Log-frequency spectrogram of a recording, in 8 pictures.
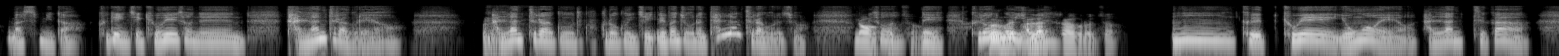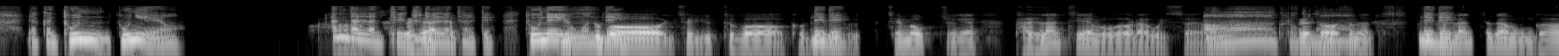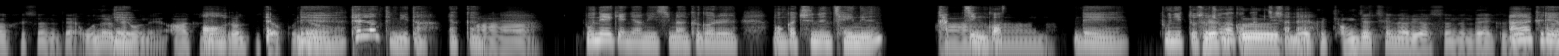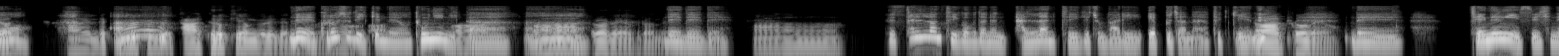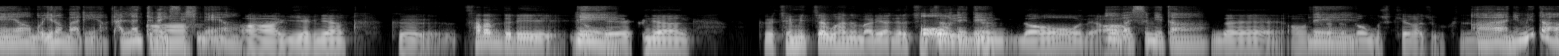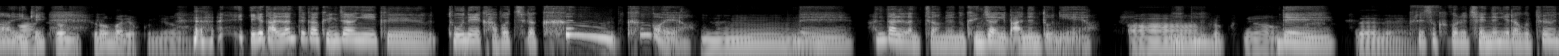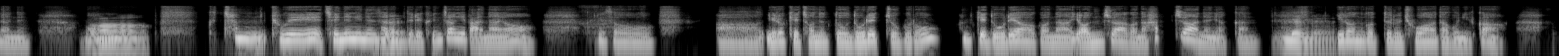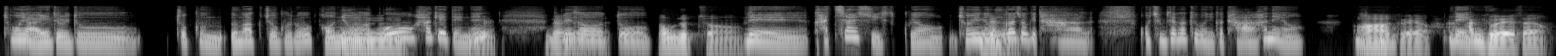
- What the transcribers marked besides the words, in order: throat clearing; laughing while speaking: "왜냐하면"; other background noise; laughing while speaking: "듣기에는"; laugh; tapping; throat clearing; unintelligible speech
- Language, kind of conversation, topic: Korean, podcast, 함께 노래하거나 연주하는 경험은 우리에게 어떤 영향을 주나요?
